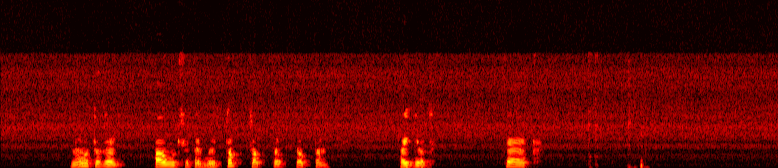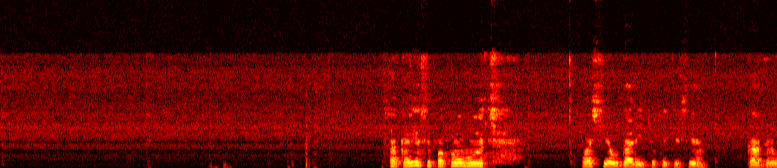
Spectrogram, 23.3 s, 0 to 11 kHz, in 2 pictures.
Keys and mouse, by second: 6.1 space, 8.7 click, 9.3 space, 11.7-13.8 middle drag, 14.7 space, 16.0 middle click, 17.3 middle click, 19.5 middle click, 22.3-23.3 drag.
